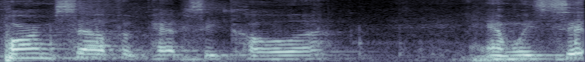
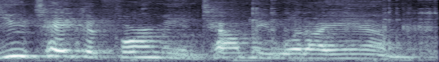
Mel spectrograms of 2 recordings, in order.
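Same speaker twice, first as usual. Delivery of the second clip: laughing retort; 5 semitones higher, 9 dB louder than usual. Retold or imitated. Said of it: "And I said".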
